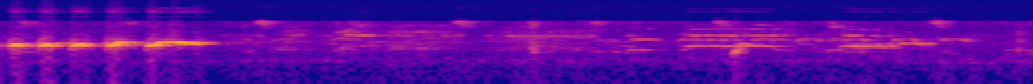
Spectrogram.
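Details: Zebra dove of a farm-bred competition singing line: a rapid burst of about five clipped coos rising at the end opens the clip. Scattered chirps and soft coos from other birds follow.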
